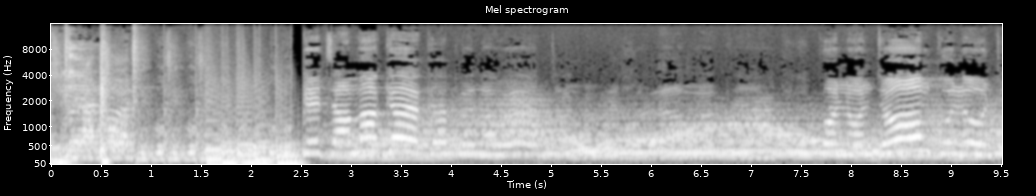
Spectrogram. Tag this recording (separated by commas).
Music, Vocal music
